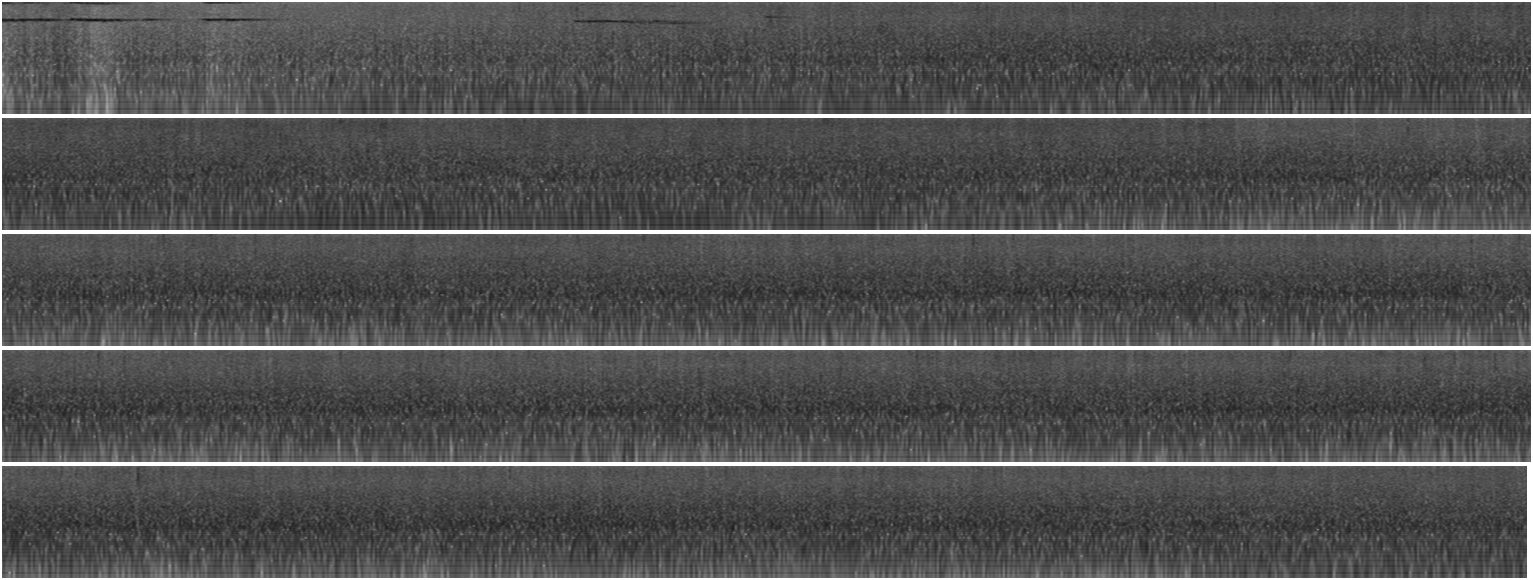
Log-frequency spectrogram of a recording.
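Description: Heavy rain pours down steadily outdoors, splashing onto wet ground.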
